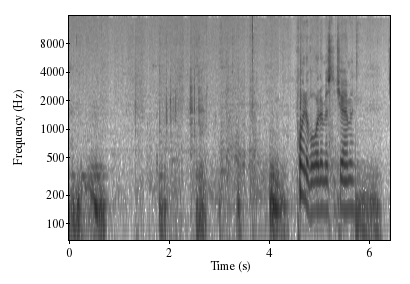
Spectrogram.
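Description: A man talks in a low, hushed voice close to a microphone, in short bursts.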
